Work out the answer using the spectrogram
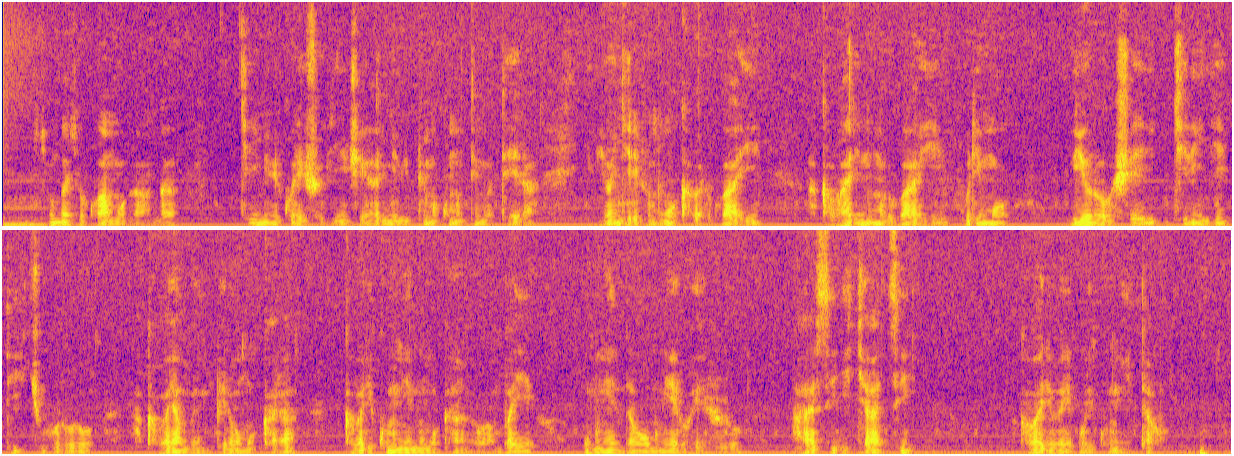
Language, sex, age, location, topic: Kinyarwanda, male, 18-24, Kigali, health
